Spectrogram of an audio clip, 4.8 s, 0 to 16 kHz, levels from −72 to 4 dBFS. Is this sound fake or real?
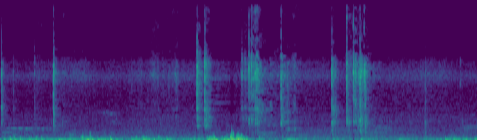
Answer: fake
